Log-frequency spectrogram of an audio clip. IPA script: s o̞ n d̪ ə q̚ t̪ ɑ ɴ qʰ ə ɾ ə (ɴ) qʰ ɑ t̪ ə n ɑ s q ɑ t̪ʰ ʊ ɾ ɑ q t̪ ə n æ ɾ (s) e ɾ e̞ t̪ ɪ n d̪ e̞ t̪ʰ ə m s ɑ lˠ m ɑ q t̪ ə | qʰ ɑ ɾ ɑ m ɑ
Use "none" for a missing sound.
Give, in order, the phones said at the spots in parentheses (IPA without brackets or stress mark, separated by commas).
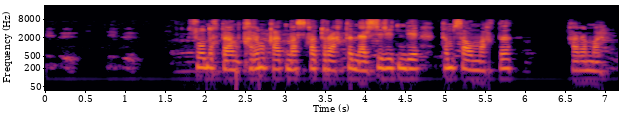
m, s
